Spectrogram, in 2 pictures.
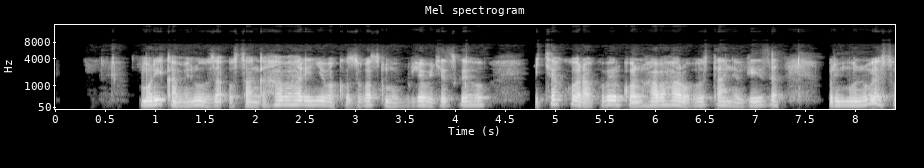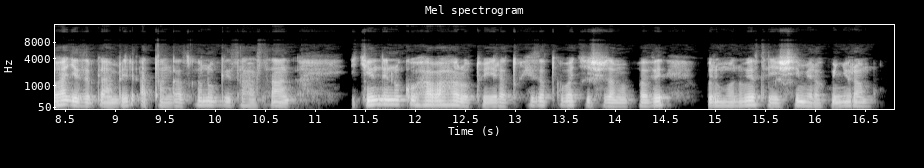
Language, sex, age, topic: Kinyarwanda, male, 18-24, education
